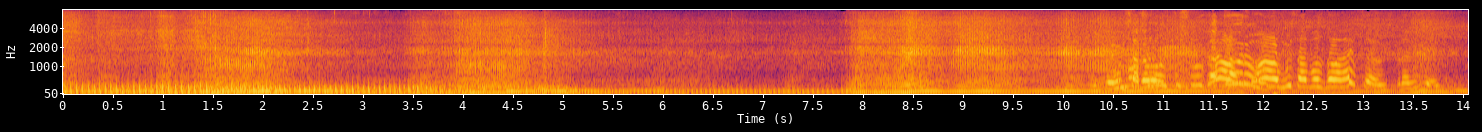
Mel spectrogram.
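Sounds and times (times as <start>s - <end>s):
dirt bike engine: 0.0s - 14.0s.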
